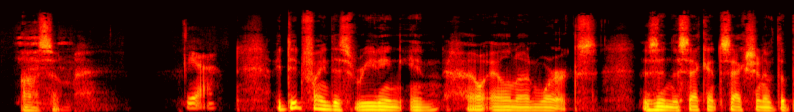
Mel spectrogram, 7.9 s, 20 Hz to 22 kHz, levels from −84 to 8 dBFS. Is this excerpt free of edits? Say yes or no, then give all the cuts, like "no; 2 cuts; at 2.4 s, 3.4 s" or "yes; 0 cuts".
yes; 0 cuts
